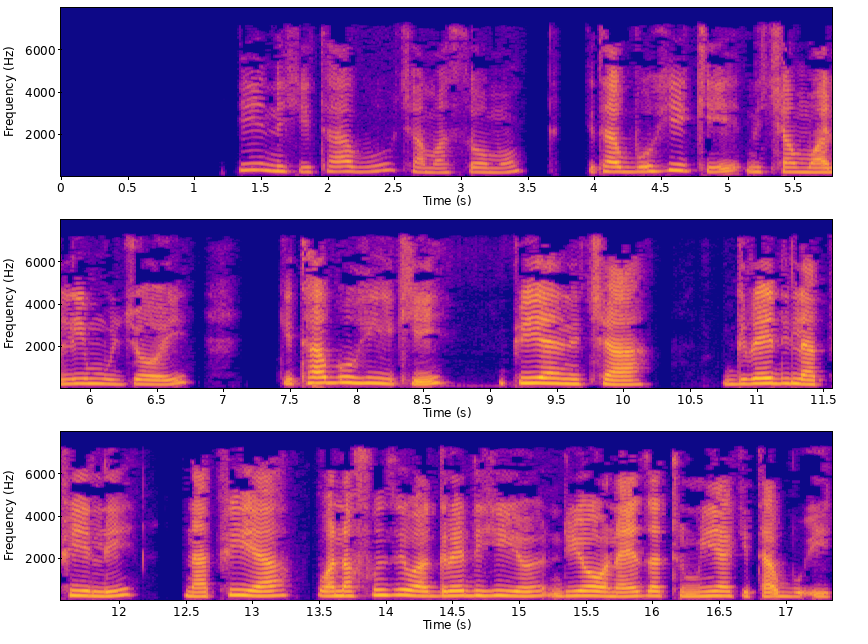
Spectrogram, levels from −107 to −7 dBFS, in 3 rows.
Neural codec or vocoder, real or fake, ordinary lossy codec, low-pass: none; real; MP3, 32 kbps; 7.2 kHz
